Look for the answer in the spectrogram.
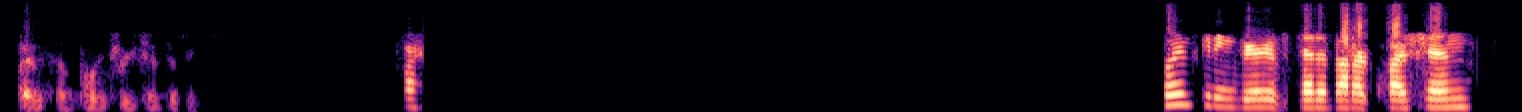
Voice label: Sheriff, scanner audio

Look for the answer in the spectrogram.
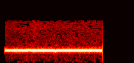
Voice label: FD Dpts VHF 156.240 Patch

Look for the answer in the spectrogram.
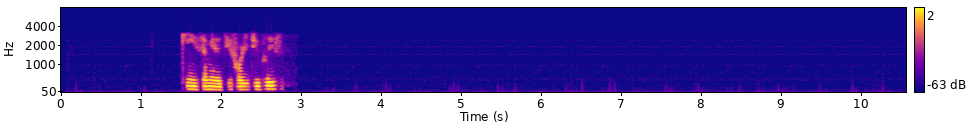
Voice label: South Scottsdale Sheriff, scanner audio

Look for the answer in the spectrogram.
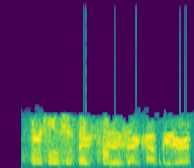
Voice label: Highway Patrol, Phoenix Metro East Area, scanner

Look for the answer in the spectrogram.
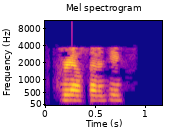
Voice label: Dispatch; Scottsdale PD; Nth Dispatch

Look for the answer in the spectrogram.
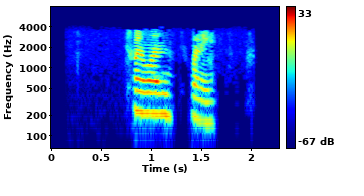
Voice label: Sheriff, scanner P25; Shrf Lakes

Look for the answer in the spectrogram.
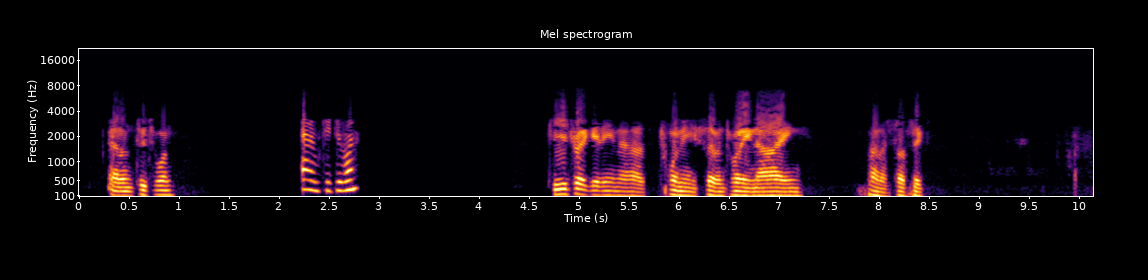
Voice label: Info Sheriff Common, scanner audio trunk

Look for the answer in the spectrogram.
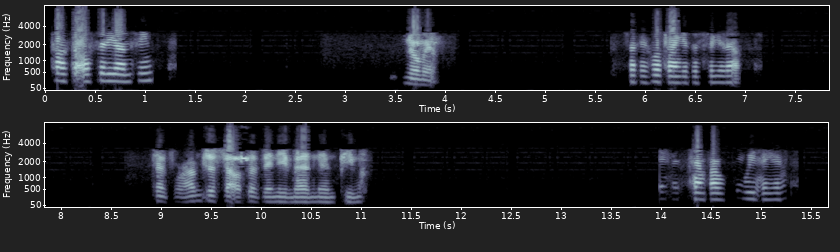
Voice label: Scottsdale Police, scanner

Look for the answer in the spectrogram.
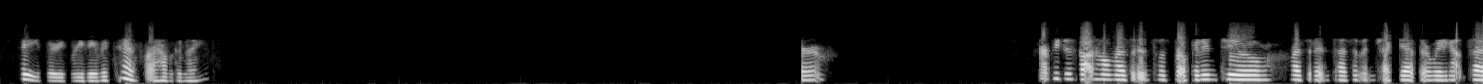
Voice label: Sheriff Central, scanner audio trunk

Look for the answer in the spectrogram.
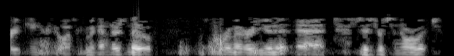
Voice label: Mutual Aid-Intersystem Interop B, scanner

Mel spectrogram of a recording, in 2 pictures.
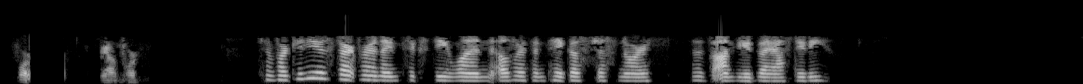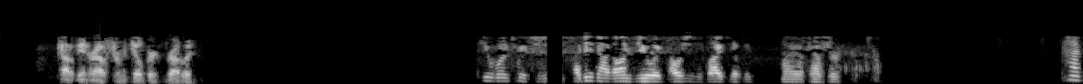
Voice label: Dispatch, scanner

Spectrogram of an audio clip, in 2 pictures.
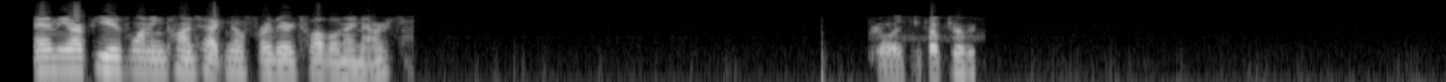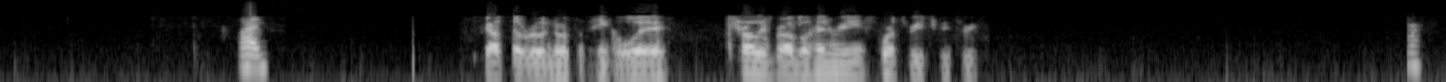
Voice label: scanner, Scottsdale Police

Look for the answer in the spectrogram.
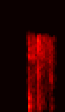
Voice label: Scottsdale Police, Simulcast

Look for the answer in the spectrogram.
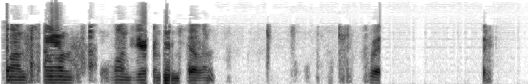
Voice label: Tempe Police, scanner; SimulcastF-Tempe; TEMPE PD A04

